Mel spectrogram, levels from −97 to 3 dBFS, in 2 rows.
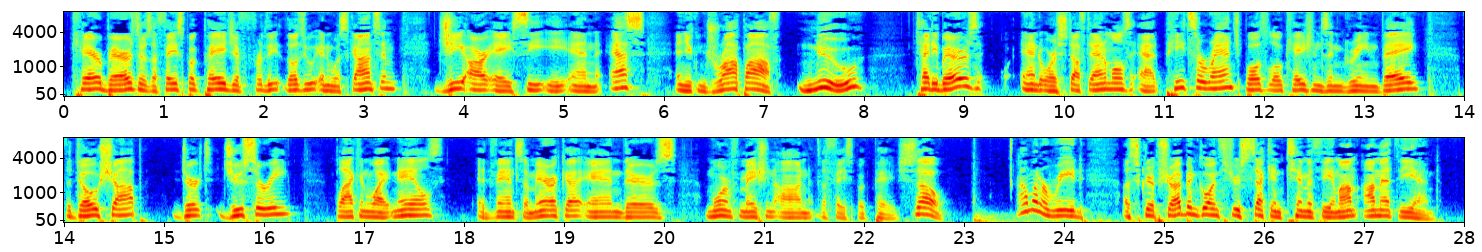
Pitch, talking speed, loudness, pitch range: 150 Hz, 165 wpm, -15 LUFS, 130-170 Hz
